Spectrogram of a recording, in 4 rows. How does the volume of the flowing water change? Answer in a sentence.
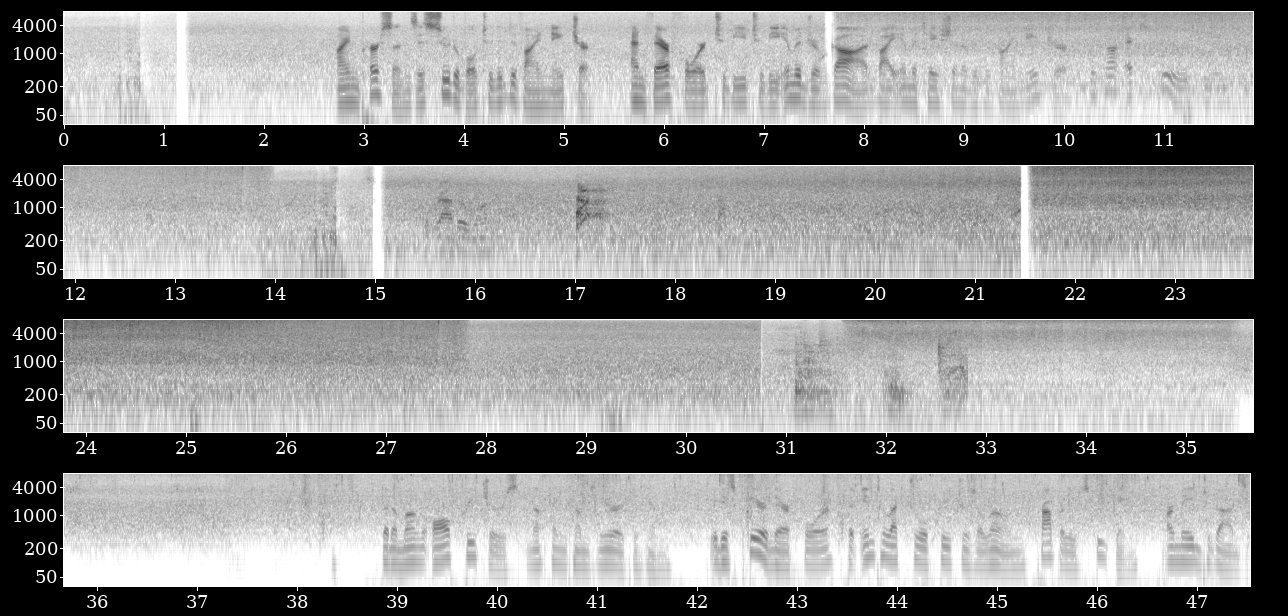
The volume of the flowing water goes up, then down.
